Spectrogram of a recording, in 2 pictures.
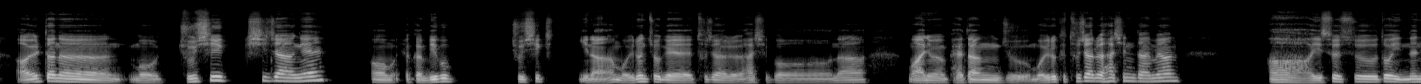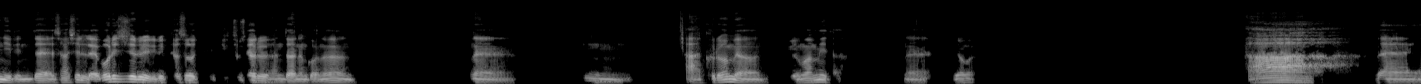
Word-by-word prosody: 어 105 - +2
일단은 125 - +4
뭐 90 -2 -2 0.2
주식 175 +7 +3
시장에 170 +2 +3 0.5
어 105 -2 0
약간 95 - -1
미국 125 +4 +4 0.5
주식이나 85 -6 -2
뭐 90 -5 0
이런 135 +6 +4
쪽에 105 -8 +3
투자를 100 -8 -2
하시거나 90 +1 -5 0.4
뭐 100 - +2
아니면 95 -2 +1
배당주 95 -6 0
뭐 85 +4 -1
이렇게 120 - +1
투자를 150 -2 +3
하신다면 155 +1 0 0.9
아 110 -4 0
있을 100 +8 +1
수도 125 +2 +3
있는 120 0 +3
일인데 85 -1 -1
사실 100 +3 -3
레버리지를 120 +7 +3
일으켜서 95 +1 -1
주식 95 - -8
투자를 95 -4 -1
한다는 80 -1 -2
거는 80 +1 -4 1.1
네. 85 - -3 1.1
음. 80 -6 -9 0.5
아 - - -2
그러면 90 -9 -2 0.2
위험합니다. 95 +7 -4 0.7
네. - - -11 0.4
위험하 90 +1 -8 2.7
아 100 0 +3 0.6
네. 80 -1 -4
100 Hz, 205 characters per minute, -25 LUFS, 90-125 Hz, 2.7 s, 일단은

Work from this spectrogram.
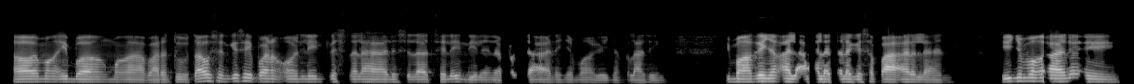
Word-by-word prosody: oo, 125 +1 +5
mga 130 -1 -4
ibang 120 -1 +1
mga 115 0 -5 0.2
parang 110 0 -4
2000 135 +5 -1
kasi 150 0 -1
parang 135 -2 0
online 130 -1 -5
class 135 -1 -8
na 125 - -4
la 125 - -2 0.2
halos 115 0 -7
lahat 115 0 -3
sila 120 +2 -4
hindi 115 -5 -6
na 110 - -8
napagdaanan 105 +1 -6
yung 110 0 -14
mga 110 -1 -10
ganyang 105 0 -13
klaseng, 105 0 -10 0.7
yung 125 - -7
mga 130 0 +7
ganyang 140 0 +6
ala-ala 130 -1 +3
talaga 125 -1 -1
sa - - -9
paaralan, 115 -3 +2 0.5
'yun 145 +3 +2
yung 155 - -1
mga 155 0 +5 0.2
ano, 155 +3 -1
eh 120 -3 -2
120 Hz, 180 wpm, -24 LUFS, 115-130 Hz, 0.7 s, mga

